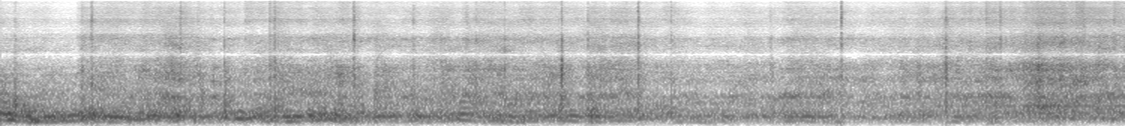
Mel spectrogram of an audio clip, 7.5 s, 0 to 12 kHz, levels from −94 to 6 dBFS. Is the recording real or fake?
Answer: fake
